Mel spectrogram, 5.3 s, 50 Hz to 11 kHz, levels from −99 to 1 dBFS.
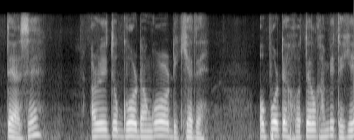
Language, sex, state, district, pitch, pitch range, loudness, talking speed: Nagamese, male, Nagaland, Kohima, 145 Hz, 130-155 Hz, -17 LUFS, 160 wpm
